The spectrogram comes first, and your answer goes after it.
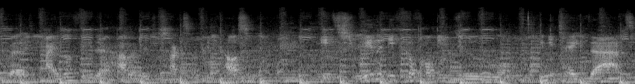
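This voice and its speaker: Chatty man, echoey room, loud music. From Venezuela. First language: Spanish. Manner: chatty, opinionated, swoops up in pitch for emphasis. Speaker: vlogger and former English teacher. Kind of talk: casual talk to camera. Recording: roomy echo with loud background music.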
